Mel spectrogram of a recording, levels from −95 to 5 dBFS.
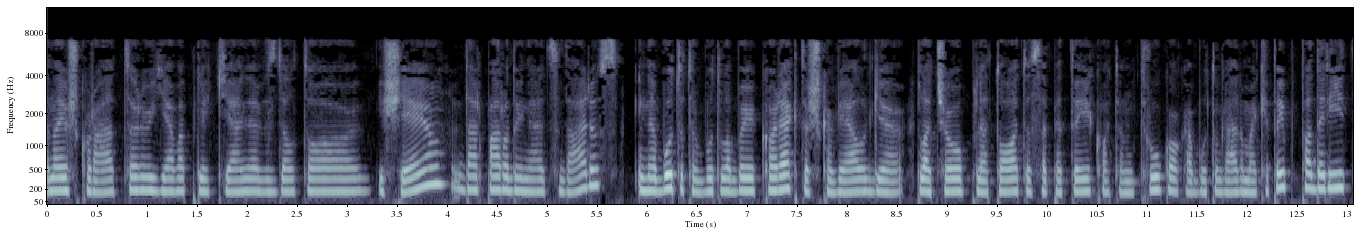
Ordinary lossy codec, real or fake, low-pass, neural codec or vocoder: MP3, 32 kbps; fake; 7.2 kHz; codec, 16 kHz, 4.8 kbps, FACodec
